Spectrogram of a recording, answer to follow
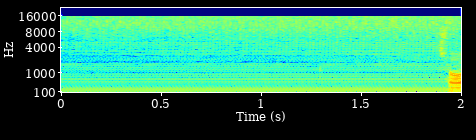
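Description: Steady electrical mains hum with a stack of buzzing overtones, running evenly through a pause in the speech.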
